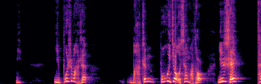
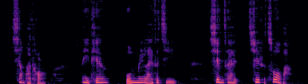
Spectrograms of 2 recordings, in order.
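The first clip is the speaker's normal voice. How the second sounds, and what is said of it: Quiet whispered speech. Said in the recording (Chinese): “小声的对着我耳朵说道”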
